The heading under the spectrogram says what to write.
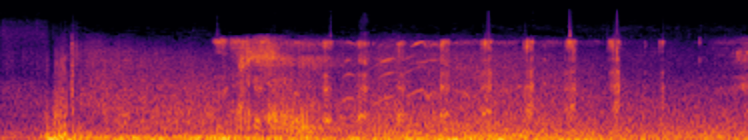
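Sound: weapon firing in a video game

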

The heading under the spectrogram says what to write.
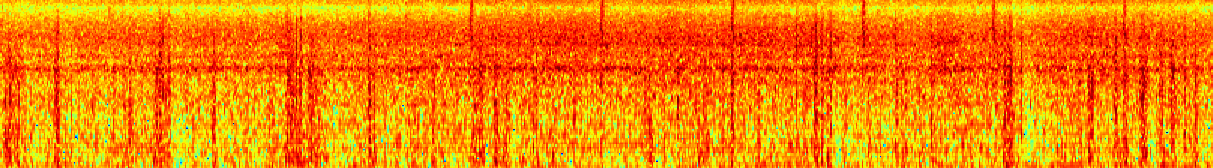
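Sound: train running on the Bangkok high-speed rail line

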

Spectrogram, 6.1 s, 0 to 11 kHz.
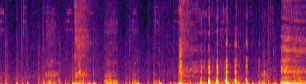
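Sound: horse hooves in video game Red Dead Redemption 2

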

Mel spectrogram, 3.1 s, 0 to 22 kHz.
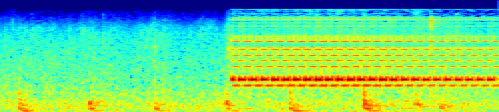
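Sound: telephone ringing in Resident Evil 7 video game

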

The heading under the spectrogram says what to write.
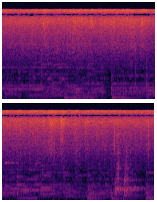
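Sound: stir-frying minced meat in a wok

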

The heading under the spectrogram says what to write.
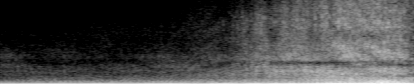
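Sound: propeller airplane taking off

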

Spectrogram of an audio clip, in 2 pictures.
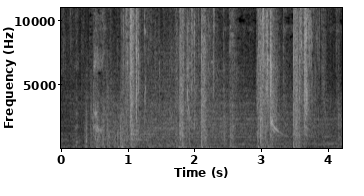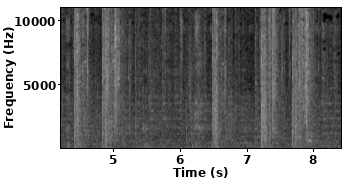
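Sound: gunfire in Uncharted 4, video game

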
